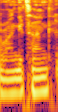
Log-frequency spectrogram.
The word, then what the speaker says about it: orangutan: We call it the orangutan. – The orangutan. Is it? Would you say it's not? You don't pronounce the G, you know.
